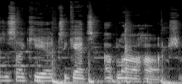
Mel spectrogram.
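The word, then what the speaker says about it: Blåhaj: I came to this IKEA to get a Blahaj. Like, I know it's pronounced Blahaj, but like, you're talking to an English person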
